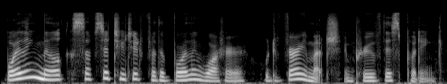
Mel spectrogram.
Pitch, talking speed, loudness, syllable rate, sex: 205 Hz, 175 wpm, -17 LUFS, 5.6 syllables/s, female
